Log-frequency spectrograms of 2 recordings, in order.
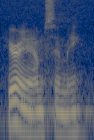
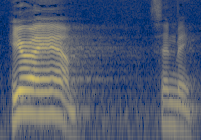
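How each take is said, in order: First: It is said reluctantly and hesitantly. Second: It is said eagerly and enthusiastically.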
